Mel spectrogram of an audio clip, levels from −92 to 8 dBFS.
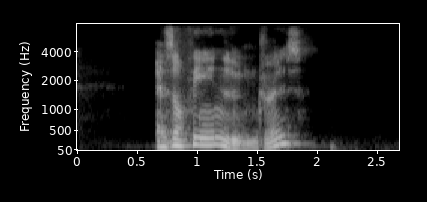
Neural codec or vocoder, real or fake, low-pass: codec, 16 kHz, 6 kbps, DAC; fake; 7.2 kHz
